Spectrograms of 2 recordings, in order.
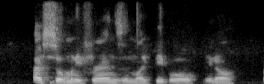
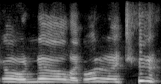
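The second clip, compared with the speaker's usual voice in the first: mock panicked girlfriend; 9 semitones higher than usual. Fiancée panics after proposal.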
